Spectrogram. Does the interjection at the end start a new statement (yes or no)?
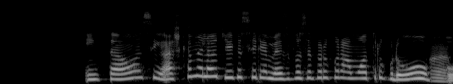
no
